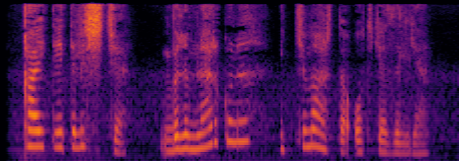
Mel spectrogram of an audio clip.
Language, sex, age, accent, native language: Uzbek, female, 18-24, Qashqadaryo, Uzbek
